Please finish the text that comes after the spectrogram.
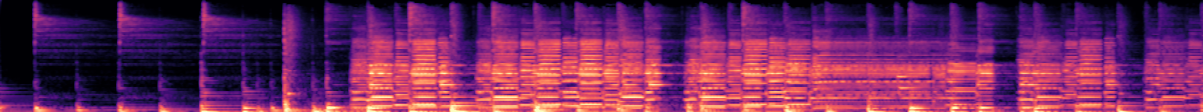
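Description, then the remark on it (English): Smooth jazz plays on its own, opening with a few sparse chords before settling into a full, steady groove with warm melodic lines over a relaxed beat. “Here's some smooth jazz to play you out.”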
